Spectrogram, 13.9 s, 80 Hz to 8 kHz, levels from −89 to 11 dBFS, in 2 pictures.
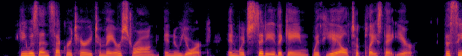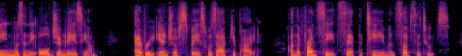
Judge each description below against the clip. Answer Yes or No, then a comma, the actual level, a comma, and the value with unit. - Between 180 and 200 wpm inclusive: Yes, average, 185 wpm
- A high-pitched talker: Yes, high, 200 Hz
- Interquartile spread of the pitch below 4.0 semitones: Yes, average, 2.9 semitones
